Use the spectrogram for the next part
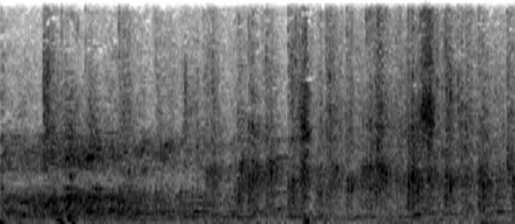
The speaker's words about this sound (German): Die Leute klatschen. Ja, die Leute klatschen. Besinnungslos. Du kannst ihnen jetzt alles sagen.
